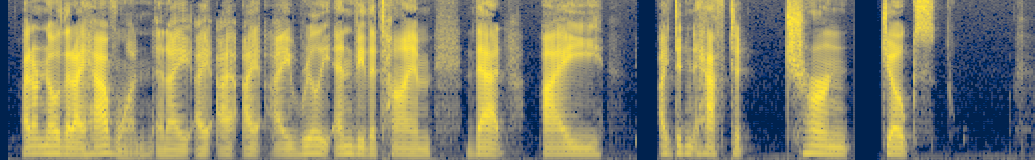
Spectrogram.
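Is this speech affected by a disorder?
Yes: stutter; vocal contusion and major concussion, seen by neurologist, chiropractor, physical therapist; stutters sometimes, abbreviates words, less stuttering when comfortable, stutters most around uncomfortable family; here repeated words, prolonged sounds, blocks.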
